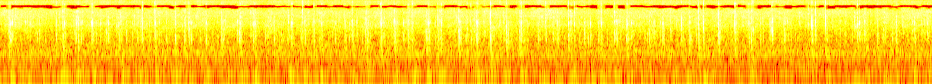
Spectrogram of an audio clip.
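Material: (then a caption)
Plastic. Fingertips type fast on an RGB-backlit mechanical keyboard with white and black plastic keycaps on hollow keys over switches. The result is a dense, rapid stream of short, bright plastic clicks and clacks over a steady low rumble.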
